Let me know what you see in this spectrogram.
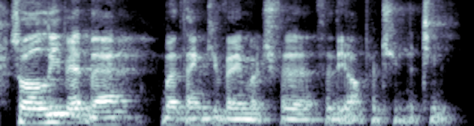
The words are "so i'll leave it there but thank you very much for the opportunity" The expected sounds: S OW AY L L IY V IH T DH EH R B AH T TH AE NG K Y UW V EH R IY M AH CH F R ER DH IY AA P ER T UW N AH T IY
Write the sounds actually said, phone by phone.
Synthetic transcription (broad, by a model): S OW AY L L IY V IH T DH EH R B AH T TH AE NG K Y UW V EH R IY M AH CH F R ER DH IY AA P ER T UW N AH T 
